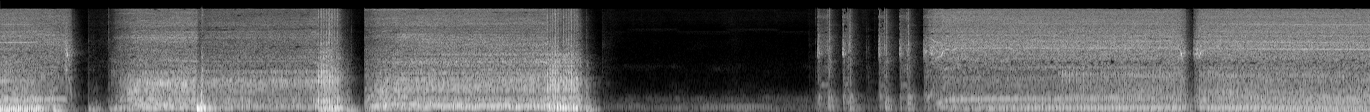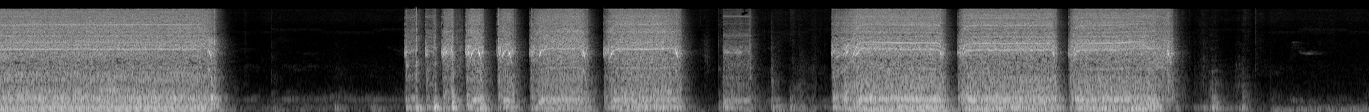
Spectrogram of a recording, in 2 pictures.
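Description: Dong Cheng cordless drill running in several long bursts as it bores into plywood and a wooden block, with a run of short trigger blips between them.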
